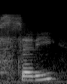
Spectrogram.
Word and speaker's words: Seti: don't know my cat's name is seti it's spelled s-e-t-i and his full silly name is City the first cat I've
